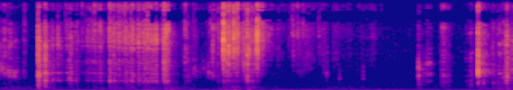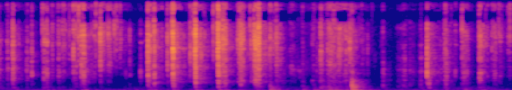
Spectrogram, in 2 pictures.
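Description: A utility knife blade scrapes and cuts flakes off a solid, dry green olive-oil soap bar held in the hand, and the flakes pile up on the table. Bright, crisp scraping and crackling come in quick bursts, with a quiet pause near the middle before denser runs of cutting.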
